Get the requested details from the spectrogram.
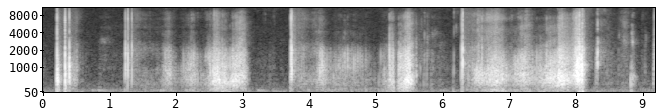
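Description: Long painted nails scratch and tap a small, soft, hollow silver star-print synthetic leather makeup bag, a metallic faux-leather cosmetic pouch held in the hand. Irregular bursts of dry, crinkly scraping alternate with sharp, bright taps and short pauses, with almost no low end.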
